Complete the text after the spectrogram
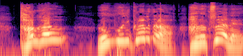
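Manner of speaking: very high, loud, showy put-on celebrity voice. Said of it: "よくね、真似してたんでね".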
